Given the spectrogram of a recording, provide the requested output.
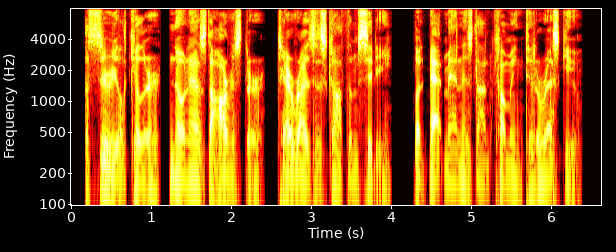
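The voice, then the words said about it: Voiceover narration voice. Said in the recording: “trying my voiceover recording voice here, so it's going to sound a little different”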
